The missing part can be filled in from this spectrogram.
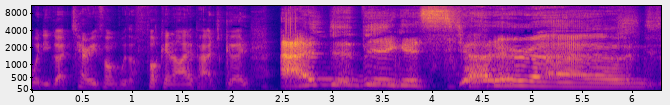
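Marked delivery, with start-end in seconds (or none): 2.5-6.2 menacing, very slow raised yell, "around" stretched out. Retelling how Terry Funk says it in wrestling, scary Terry Funk impression. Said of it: "He says it in the scariest way possible".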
